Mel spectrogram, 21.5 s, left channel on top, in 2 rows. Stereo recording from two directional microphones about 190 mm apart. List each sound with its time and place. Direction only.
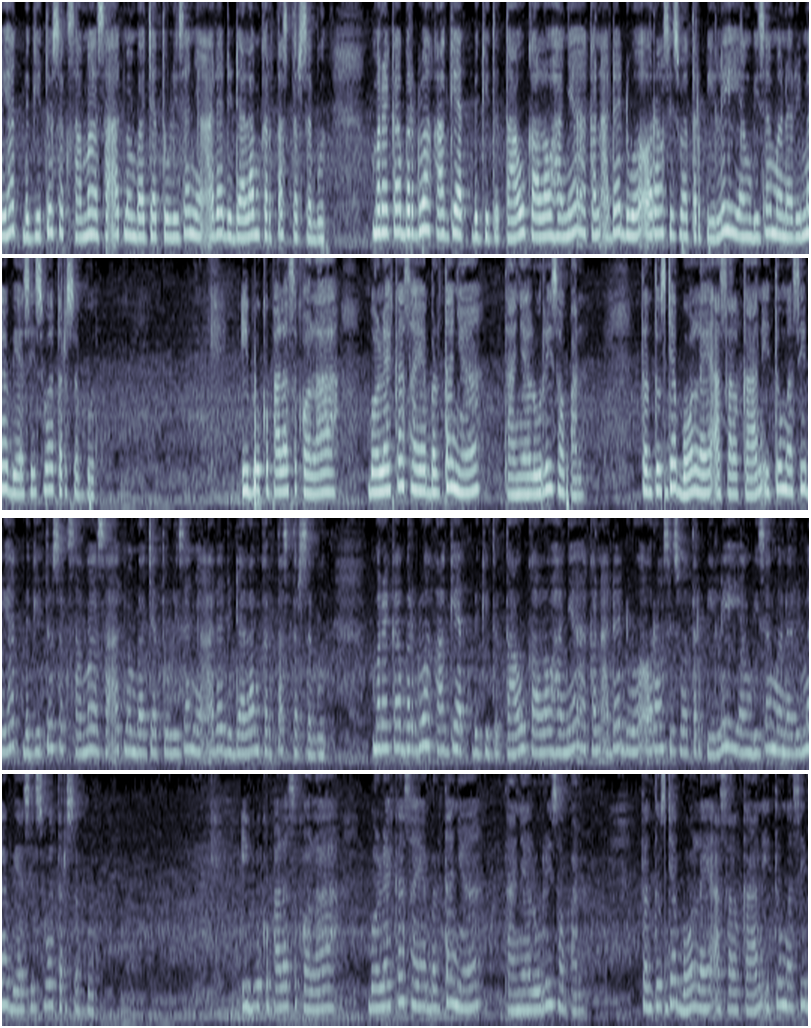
0.0 s speech: 45° left (ahead or behind)
13.9 s speech: 45° left (ahead or behind)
